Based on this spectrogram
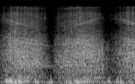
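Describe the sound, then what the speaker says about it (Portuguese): A two-man crosscut saw (traçador) cutting timber the old way, with loud, close, rhythmic rasping strokes and brief gaps as the blade changes direction. "era tudo feito na base de traçador"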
